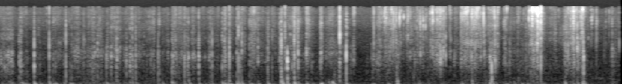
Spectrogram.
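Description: A large, flat zipper pouch made of crinkly laminated woven plastic with a mermaid print is held in both hands while fingertips scratch and crumple its surface. The result is a dense, continuous stream of sharp crinkling and scratchy rustles with frequent brief louder crackles.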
